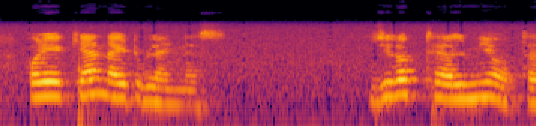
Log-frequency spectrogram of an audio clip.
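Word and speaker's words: xerophthalmia: Night blindness, जीरोप्थेल्मिया होता है। Zero, मैं एक बार स्पेलिंग ठीक कर देता हूँ।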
